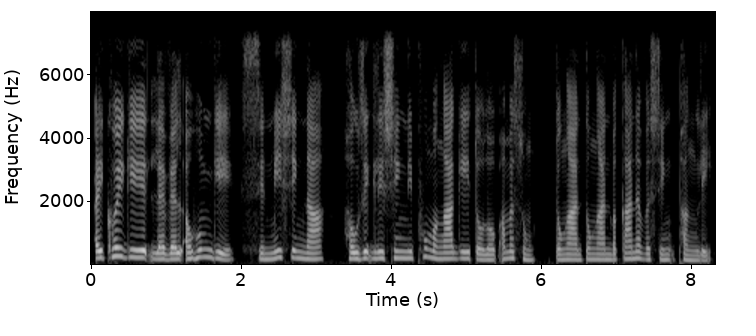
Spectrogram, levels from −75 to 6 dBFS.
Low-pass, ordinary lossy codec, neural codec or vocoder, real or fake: 7.2 kHz; none; none; real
